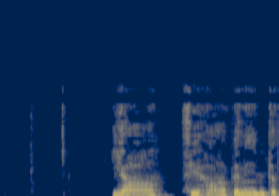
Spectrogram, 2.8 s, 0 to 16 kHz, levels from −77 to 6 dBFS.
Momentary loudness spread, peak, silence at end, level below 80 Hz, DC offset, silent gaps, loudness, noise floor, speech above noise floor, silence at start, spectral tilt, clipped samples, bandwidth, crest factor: 9 LU; -2 dBFS; 0 s; -56 dBFS; under 0.1%; none; -20 LUFS; -65 dBFS; 46 dB; 1.15 s; -7 dB/octave; under 0.1%; 9.2 kHz; 18 dB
